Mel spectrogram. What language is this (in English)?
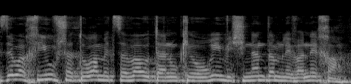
Hebrew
